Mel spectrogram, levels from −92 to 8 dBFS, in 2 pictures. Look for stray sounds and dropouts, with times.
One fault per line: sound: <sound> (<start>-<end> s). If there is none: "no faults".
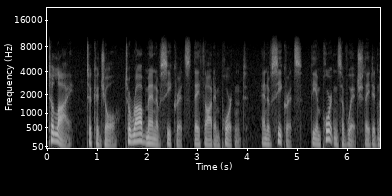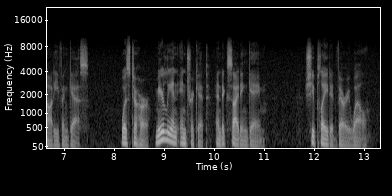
no faults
